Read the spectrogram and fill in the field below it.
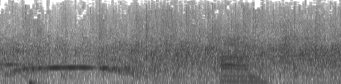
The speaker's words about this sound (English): Give her a round of applause.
